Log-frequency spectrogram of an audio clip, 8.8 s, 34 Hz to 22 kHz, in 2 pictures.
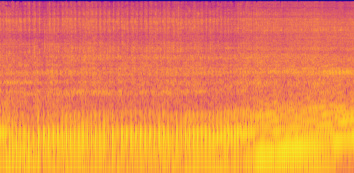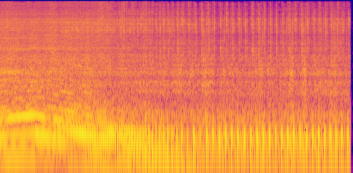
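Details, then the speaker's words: Hero Splendor Plus BS6 idling with a loose clattering rattle over the idle beat; worn, slack timing chain noise before replacement with a genuine timing chain kit, engine oil found burnt. "आज हमारे पास पंर bs6 आया है जिसका कि timing चन बहुत ही sound कर तो पहले आप लोग साउंड सुन"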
